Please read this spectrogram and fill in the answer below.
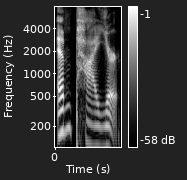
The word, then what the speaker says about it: empire: 好，empire 这个字比较特别，它虽然结尾是 P-I-R-E，很像是念短母音长母音 R 就好，但是其实习惯上会把这个字念成三个音节，会念成 empire。 Empire，所以不会念 empire 就结束，会念成三个音节 empire，后面会多一个 year 的声音，所以这个我们这个字我念快一点，会念成 empire，or like empire。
